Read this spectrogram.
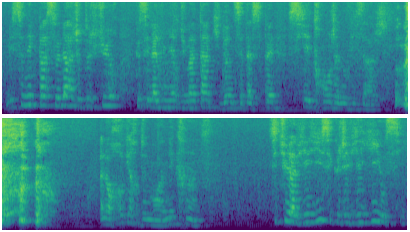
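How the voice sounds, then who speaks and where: A woman delivering a theatrical poetic monologue with intensity, speaking straight to someone before her. Her voice is bright and edged, picked up from a distance in a roomy, echoing space. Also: medium pitch, lively intonation, normal speed, a little hiss or hum. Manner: intense, theatrical, addresses a listener directly.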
